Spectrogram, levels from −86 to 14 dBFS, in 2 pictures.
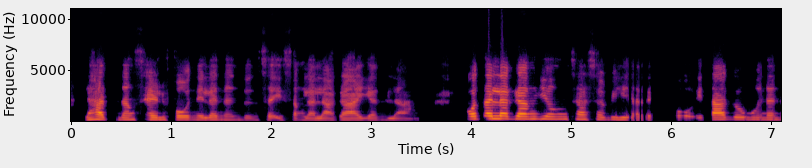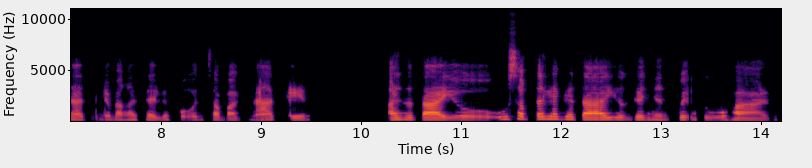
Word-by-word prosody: lahat 215 +1 +5
ng 195 0 -2
cellphone 190 -2 0
nila 180 +1 -2
nandun 170 -1 -13
sa - - -9
isang 155 -1 -10
lalagayan 155 0 -3
lang 135 -1 -9 0.6
o 255 - +7
talagang 260 -1 +8
yung 240 -1 -2
sasabihin 205 -3 -4
natin, 175 0 -10 0.2
oh, 175 -3 -9
itago 210 +3 +3
muna 200 -1 -6
natin 180 -3 -7
yung 180 - -9
mga 175 +1 -6
cellphone 165 -1 -9
sa 160 - -4
bag 155 0 -6
natin. 175 0 -5 0.8
Ano 195 +1 -1
tayo, 175 -2 +2
usap 240 0 -1
talaga 245 -2 0
tayo, 195 -1 +4
ganyan 185 -2 -6
kwentuhan. 170 -5 -5
180 Hz, 130 wpm, -23 LUFS, 170-205 Hz, 0.8 s, talagang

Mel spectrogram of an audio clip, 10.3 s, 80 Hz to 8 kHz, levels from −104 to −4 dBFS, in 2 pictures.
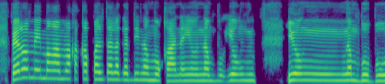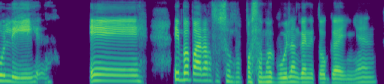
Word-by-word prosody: Pero 270 +6 +7
may 300 -1 +1
mga 280 -1 +3
makakapal 265 -1 0
talaga 245 -1 +1
din 235 0 -6
ang - - -5
mukha 200 -2 +2
na 205 - -1
yung, 210 0 -1
nambu 205 -1 -1
yung 215 0 -1 0.5
yung 225 0 +4 0.6
nambubully. 195 -7 +1 0.7
Eh, 200 -2 +4 0.5
iba 240 -1 +3
parang 215 -3 +1
susumbong 185 -4 -6
pa 165 0 -4
sa 170 - -2
magulang 160 0 -3
ganito 150 -2 -3
ganyan. 140 +4 -5
205 Hz, 135 wpm, -22 LUFS, 165-225 Hz, 0.7 s, Pero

